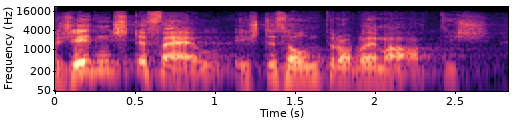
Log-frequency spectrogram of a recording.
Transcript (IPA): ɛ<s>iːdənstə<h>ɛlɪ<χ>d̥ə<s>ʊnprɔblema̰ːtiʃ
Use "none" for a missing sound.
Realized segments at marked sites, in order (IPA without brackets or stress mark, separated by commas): ʃ, f, ʃ, s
